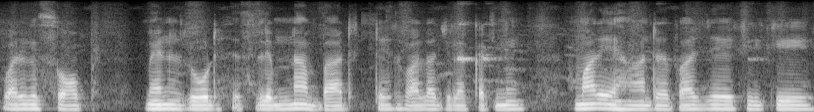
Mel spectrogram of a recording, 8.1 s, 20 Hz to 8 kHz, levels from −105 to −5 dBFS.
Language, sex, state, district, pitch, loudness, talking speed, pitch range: Hindi, male, Madhya Pradesh, Umaria, 105 Hz, -18 LUFS, 95 wpm, 100-110 Hz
